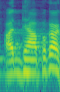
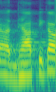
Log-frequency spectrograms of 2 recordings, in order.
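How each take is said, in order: First: अध्यापका with a plain "pa-kaa", no i sound; misspelt form. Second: अध्यापिका with a short i after p; corrected form. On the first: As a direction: read out the faulty अध्यापका. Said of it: "शब्द गलत लिखा है". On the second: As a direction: give the correction अध्यापिका, "pi-kaa". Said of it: "अध्यापिका होता है". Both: Shown as a demonstration.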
